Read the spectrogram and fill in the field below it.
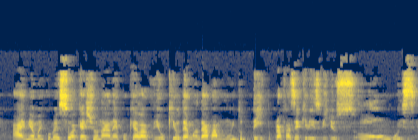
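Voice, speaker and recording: A woman speaks at a fairly high pitch with ordinary pitch variation. Her voice is somewhat breathy. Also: moderate pace, hardly any pauses. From Bahia, Brazil (Salvador). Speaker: lawyer and social media content creator. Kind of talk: interview.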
